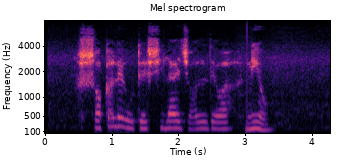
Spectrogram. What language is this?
Bangla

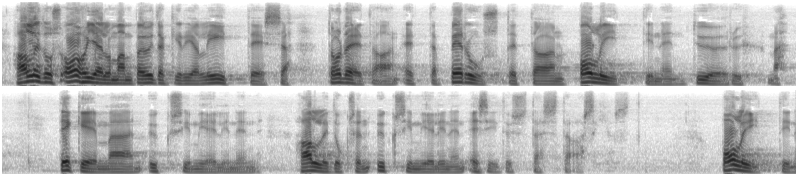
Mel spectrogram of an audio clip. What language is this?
Finnish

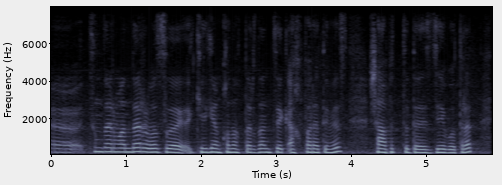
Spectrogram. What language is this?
Kazakh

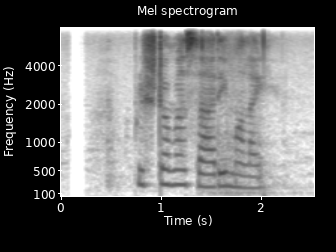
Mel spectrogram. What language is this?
Nepali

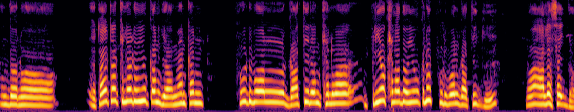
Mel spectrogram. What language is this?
Santali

